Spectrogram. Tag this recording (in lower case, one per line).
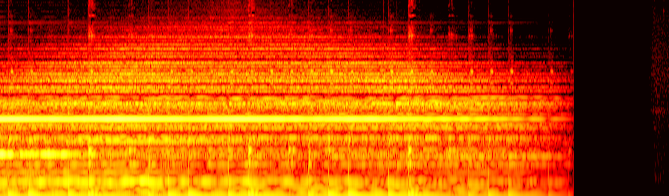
background music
